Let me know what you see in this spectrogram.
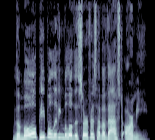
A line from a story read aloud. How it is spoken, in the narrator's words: I said in a loud, clear voice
